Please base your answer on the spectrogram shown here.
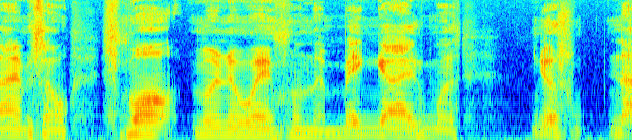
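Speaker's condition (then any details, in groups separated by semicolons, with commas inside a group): ALS; rapid voice decline, trouble with multisyllabic words, worsening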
